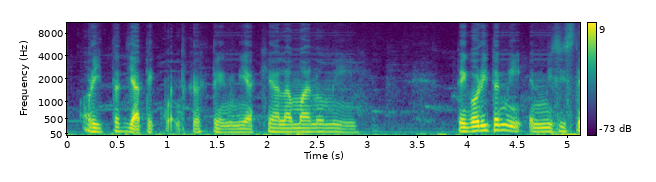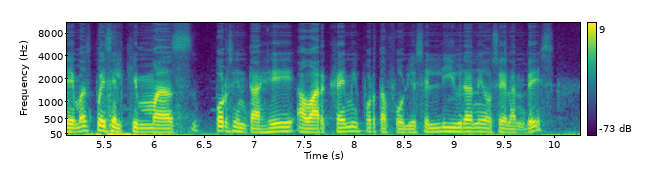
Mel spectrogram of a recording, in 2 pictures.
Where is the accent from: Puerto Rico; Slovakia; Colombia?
Colombia; soy de Colombia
